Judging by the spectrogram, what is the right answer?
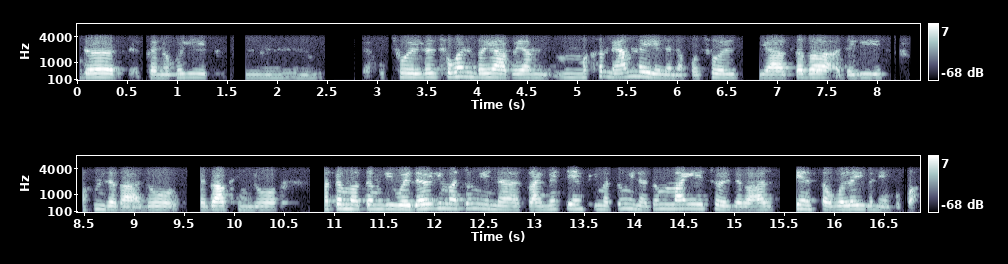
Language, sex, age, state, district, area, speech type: Manipuri, female, 30-45, Manipur, Kangpokpi, urban, conversation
